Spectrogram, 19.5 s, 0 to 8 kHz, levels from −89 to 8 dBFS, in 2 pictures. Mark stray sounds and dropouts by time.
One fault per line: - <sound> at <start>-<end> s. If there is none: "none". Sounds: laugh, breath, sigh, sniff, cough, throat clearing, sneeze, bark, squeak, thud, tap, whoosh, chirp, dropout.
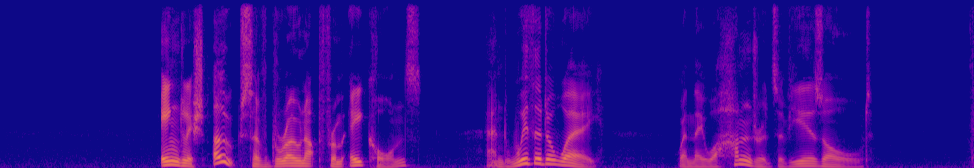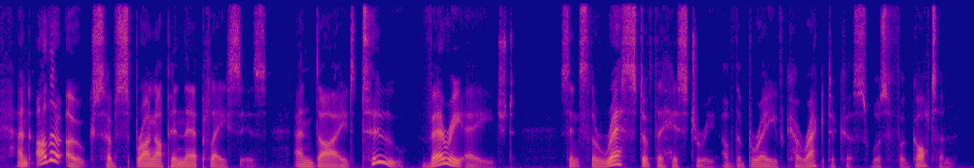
none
